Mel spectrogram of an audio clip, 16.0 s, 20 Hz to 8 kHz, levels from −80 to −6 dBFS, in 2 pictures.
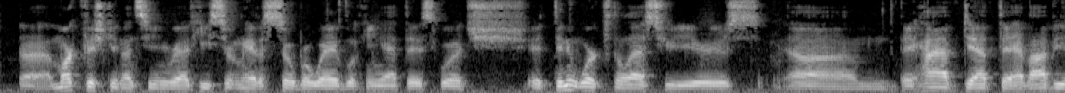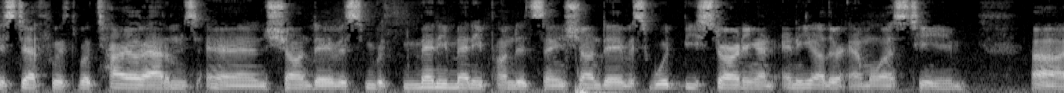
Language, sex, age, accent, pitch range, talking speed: English, male, 30-49, American, 90-115 Hz, 210 wpm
